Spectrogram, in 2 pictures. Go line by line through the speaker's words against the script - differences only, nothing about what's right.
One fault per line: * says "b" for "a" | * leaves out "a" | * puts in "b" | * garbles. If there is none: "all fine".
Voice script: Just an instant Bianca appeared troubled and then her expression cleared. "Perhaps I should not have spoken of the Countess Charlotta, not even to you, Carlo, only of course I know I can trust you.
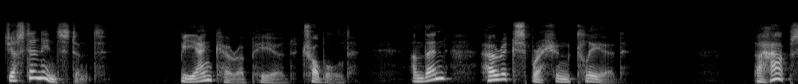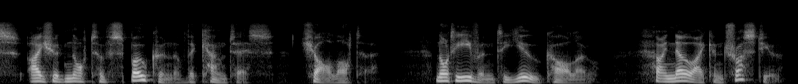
* leaves out "only of course"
